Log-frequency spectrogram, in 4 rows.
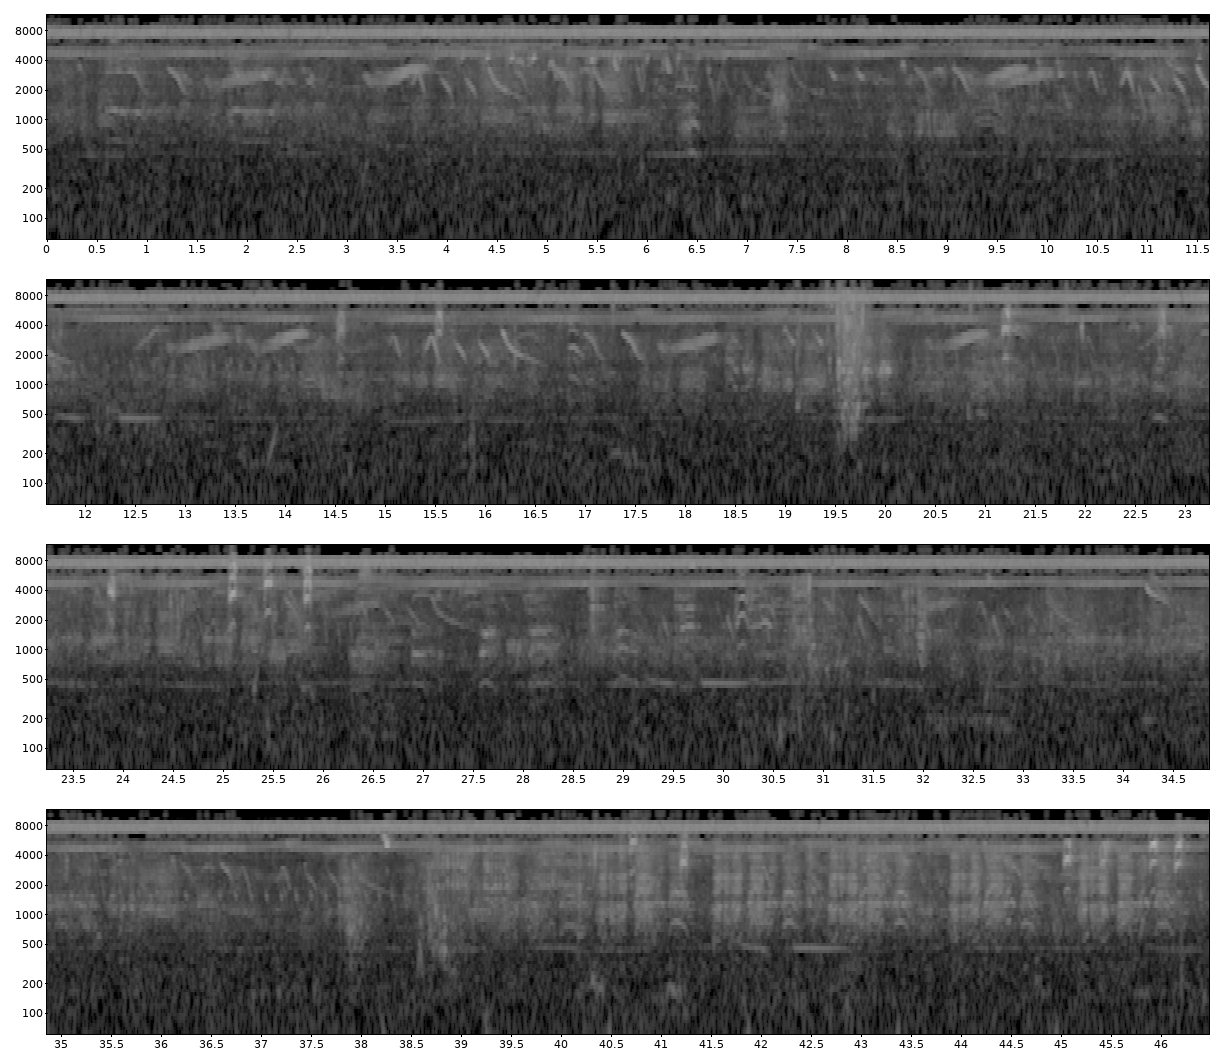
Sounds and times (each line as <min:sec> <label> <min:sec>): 0:00.0 Birds 0:46.4
0:00.0 water 0:46.4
